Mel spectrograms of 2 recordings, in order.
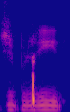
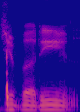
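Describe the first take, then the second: No difference in how they are said.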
